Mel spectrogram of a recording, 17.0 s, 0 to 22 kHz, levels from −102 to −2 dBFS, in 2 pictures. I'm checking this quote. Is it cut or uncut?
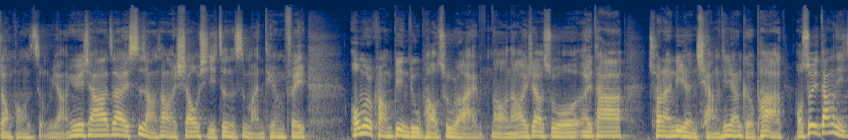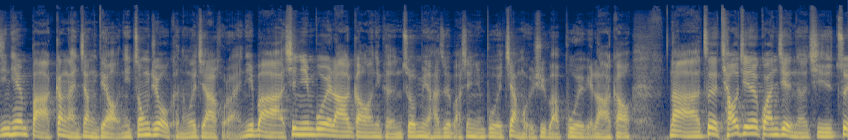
cut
